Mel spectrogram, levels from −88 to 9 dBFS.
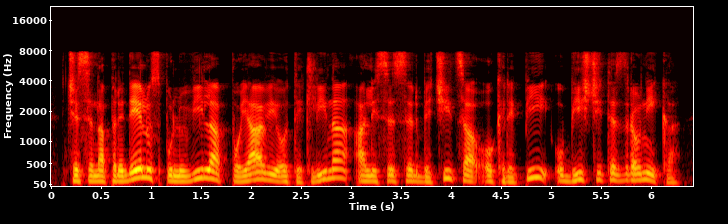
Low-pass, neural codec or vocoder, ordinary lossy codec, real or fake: none; none; none; real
